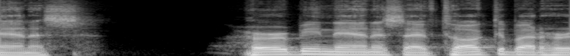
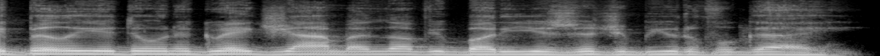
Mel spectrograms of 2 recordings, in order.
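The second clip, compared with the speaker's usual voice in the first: Brooklyn pal voice, pitched up; Herbie Nanis, Brooklyn accent; 3 semitones higher than usual. Retold or imitated. Imitating a late friend praising his buddy, Brooklyn voice. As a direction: talk like an encouraging Brooklyn buddy. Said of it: "he talked like this".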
